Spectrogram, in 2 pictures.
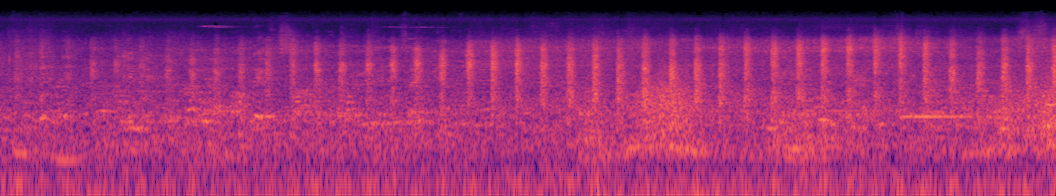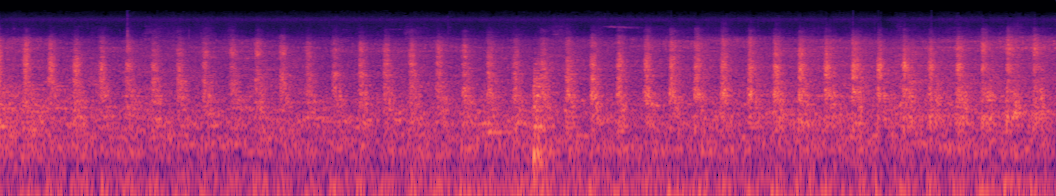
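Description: A steam locomotive chuffs rhythmically as it approaches, growing louder.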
